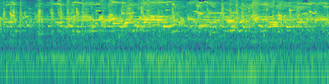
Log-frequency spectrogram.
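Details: Crowded, noisy bird chorus of rapid overlapping chirps and squeals, several short calls per second, high-pitched and unbroken, over faint background hiss.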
